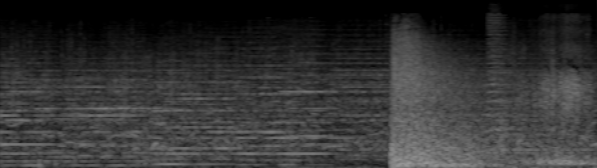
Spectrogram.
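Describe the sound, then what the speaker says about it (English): Gunfire in a War of the Worlds radio drama: after a quieter opening with low horse-like clopping, a sudden loud broadband burst of shots and rumbling fighting erupts midway and continues to the end. "Gunfire! The fighting has begun."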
